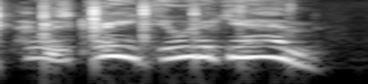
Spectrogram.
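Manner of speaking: high, squeaky, tiny fairy voice. A game master voices a fairy as a player finishes playing, in Pixie's little fairy voice. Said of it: "a little female fairy, Pixie".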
